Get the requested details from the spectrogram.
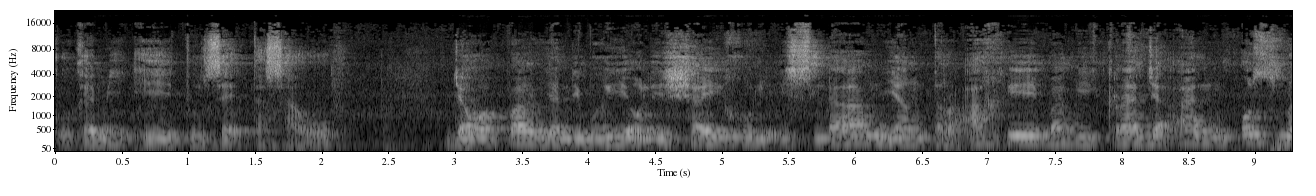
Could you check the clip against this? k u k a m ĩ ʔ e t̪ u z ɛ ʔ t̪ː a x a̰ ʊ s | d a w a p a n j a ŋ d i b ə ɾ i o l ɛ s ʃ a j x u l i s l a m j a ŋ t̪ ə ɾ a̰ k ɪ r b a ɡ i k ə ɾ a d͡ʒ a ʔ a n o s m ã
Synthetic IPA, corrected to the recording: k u k a m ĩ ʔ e t̪ u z ɛ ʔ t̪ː a s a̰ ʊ f | d͡ʒ a w a p a n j a ŋ d i b ə ɾ i o l ɛ h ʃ a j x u l i s l a m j a ŋ t̪ ə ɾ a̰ x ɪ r b a ɡ i k ə ɾ a d͡ʒ a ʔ a n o s m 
